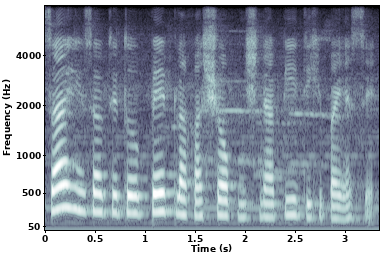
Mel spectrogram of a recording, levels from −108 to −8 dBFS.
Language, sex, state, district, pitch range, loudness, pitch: Nagamese, female, Nagaland, Dimapur, 180-245 Hz, -17 LUFS, 210 Hz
